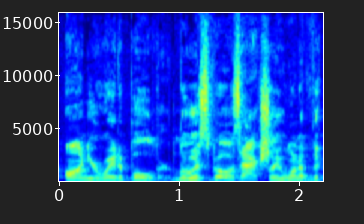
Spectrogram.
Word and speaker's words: Louisville: And yes, before I go any further, in Colorado, we pronounce it Louisville. We still say Louisville for Kentucky, but the town here we call Louisville.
